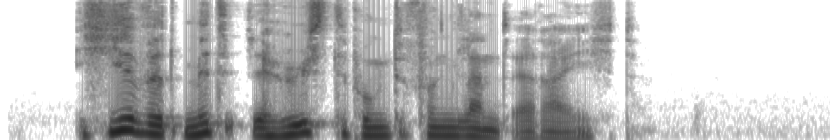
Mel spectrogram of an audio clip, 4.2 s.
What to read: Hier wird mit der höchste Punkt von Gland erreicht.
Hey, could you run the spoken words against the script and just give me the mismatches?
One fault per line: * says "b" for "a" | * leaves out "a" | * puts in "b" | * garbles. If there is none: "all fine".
all fine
